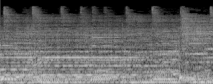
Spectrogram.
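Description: Two chromatic button accordions playing a waltz live, with drum kit accompaniment ticking steadily on the cymbals.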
